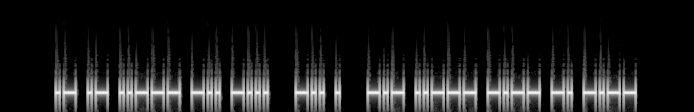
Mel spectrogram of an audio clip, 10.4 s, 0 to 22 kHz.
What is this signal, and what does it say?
Morse code, heard as a keyed tone, about 20 wpm, 700 Hz. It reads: AA2DB DE K2YNY
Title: USA Callsign DE Callsign - 5 Characters - 20wpm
